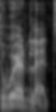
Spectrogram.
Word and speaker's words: Weyrdlets: No, it's Weirdlets. It's Weirdlets. They're weird looking creatures, so they call them Weirdlets. You know what? I'm gonna take that one on the chin, guys. Weirdlets.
